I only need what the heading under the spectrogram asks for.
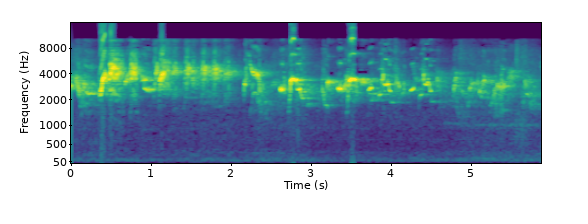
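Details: Indonesian red-whiskered bulbul with large red cheek patches, singing in the chattering 'ché' style with soft fanning display: a continuous, rapid stream of bright warbled and whistled notes with sharp clicks, almost no pauses.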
